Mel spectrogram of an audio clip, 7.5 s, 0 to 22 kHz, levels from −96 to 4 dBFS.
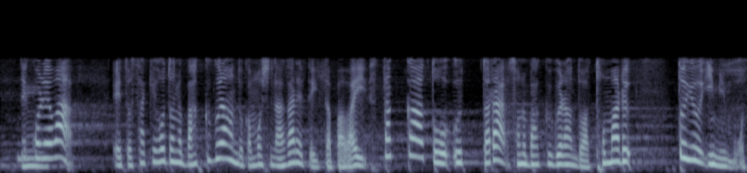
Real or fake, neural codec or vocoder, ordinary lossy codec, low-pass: real; none; none; 5.4 kHz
